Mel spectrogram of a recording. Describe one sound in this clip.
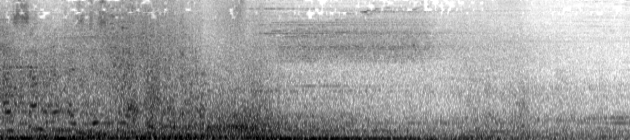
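A game's victory fanfare blares with a loud magical burst and fades.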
